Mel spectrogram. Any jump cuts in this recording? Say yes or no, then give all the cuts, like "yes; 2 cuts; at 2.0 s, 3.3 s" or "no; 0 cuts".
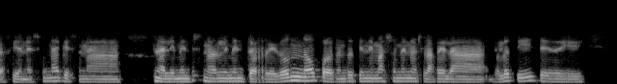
yes; 4 cuts; at 1.5 s, 1.9 s, 4.4 s, 4.9 s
